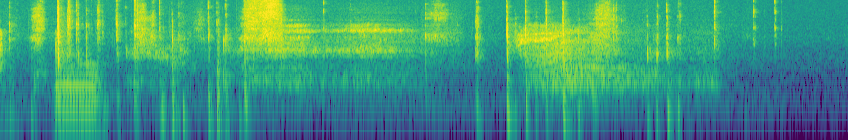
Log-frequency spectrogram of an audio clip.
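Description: Typing on a computer keyboard: irregular runs of key clicks.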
